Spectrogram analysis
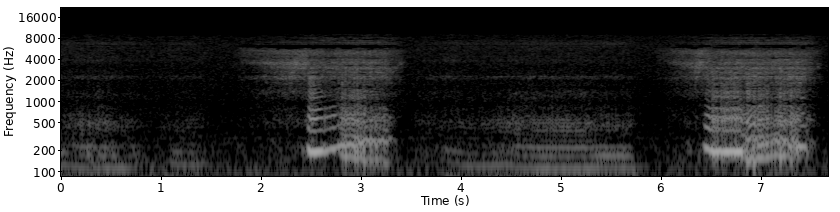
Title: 🐽 本日のイビキ / Snoring Sleep Sound 2025/02/18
